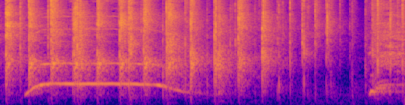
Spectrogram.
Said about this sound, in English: Clap it up.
